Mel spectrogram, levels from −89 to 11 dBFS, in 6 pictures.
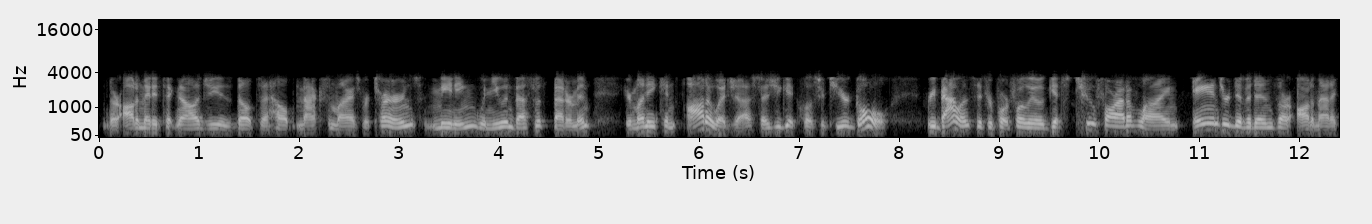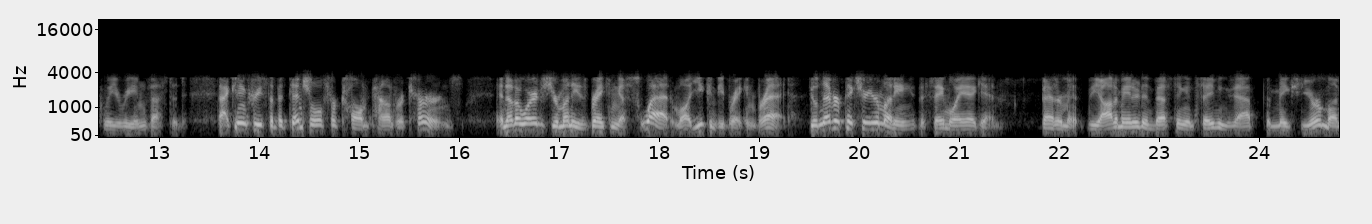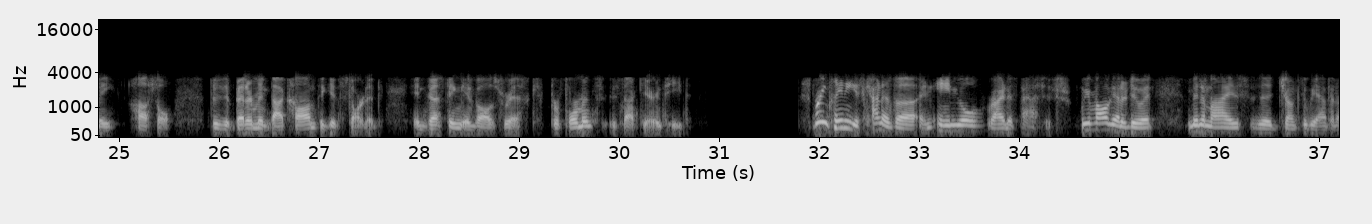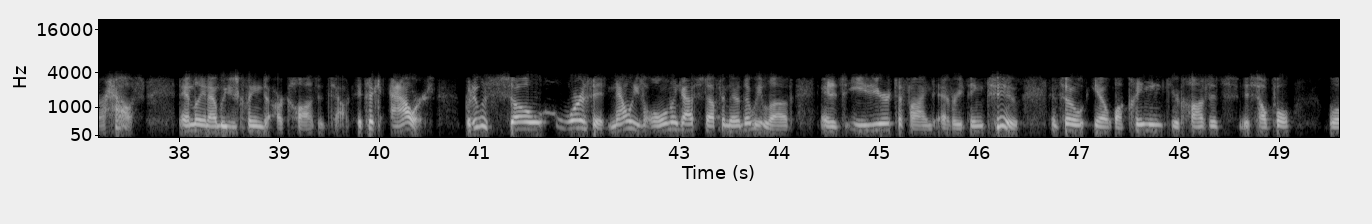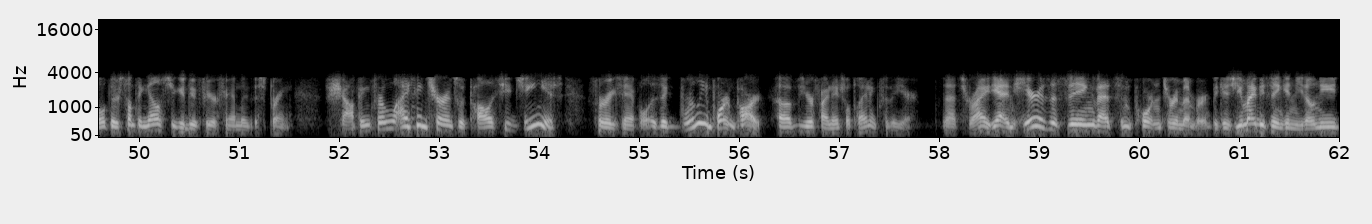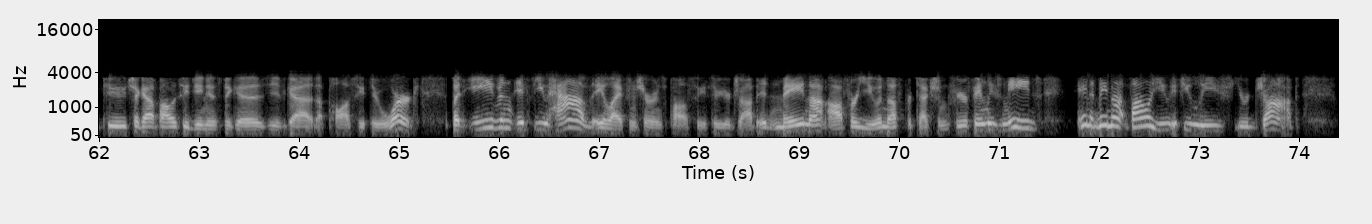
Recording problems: phone-call audio; poor line; nothing above 3.5 kHz

